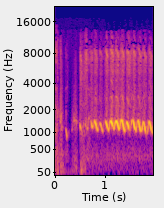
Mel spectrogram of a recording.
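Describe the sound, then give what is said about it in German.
A person imitates a bird with their voice: a few short high chirps, then a continuous, rapid warbling trill at a steady high pitch. “vögelisch ist ja auch nicht so schwer, glaube ich, das ist eher so piep, piep, piep, piep.”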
